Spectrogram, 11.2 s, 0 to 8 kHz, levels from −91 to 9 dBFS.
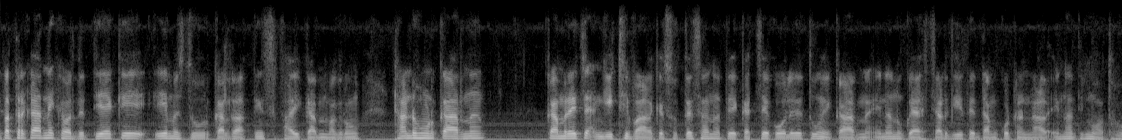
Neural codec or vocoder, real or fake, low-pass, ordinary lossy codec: vocoder, 44.1 kHz, 128 mel bands every 512 samples, BigVGAN v2; fake; 7.2 kHz; Opus, 16 kbps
